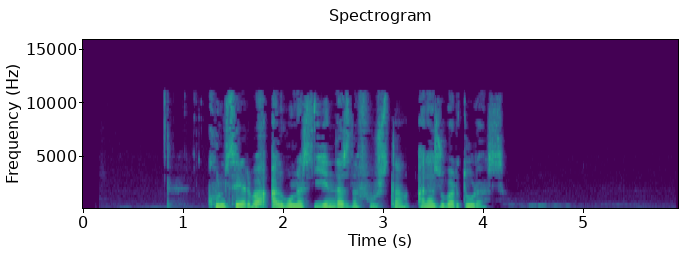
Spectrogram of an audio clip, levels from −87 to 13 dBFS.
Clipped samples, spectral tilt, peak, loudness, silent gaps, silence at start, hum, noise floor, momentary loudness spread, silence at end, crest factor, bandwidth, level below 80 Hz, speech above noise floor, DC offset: under 0.1%; -5 dB/octave; 0 dBFS; -18 LUFS; none; 1.25 s; none; -69 dBFS; 10 LU; 1.75 s; 20 dB; 11.5 kHz; -68 dBFS; 51 dB; under 0.1%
